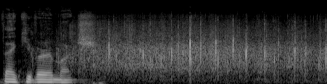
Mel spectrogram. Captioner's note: applause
